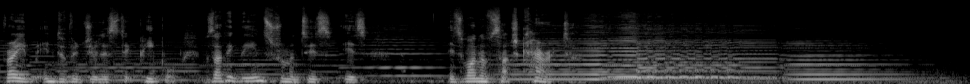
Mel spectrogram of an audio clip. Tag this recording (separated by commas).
Speech, Music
